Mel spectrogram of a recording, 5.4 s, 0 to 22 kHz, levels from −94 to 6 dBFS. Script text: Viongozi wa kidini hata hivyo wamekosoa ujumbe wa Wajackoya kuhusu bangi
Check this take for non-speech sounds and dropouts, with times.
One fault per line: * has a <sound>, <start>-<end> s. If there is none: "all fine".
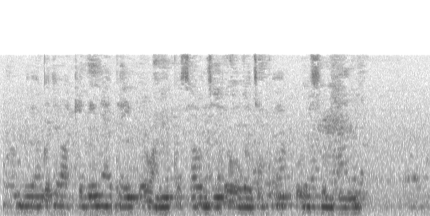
all fine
